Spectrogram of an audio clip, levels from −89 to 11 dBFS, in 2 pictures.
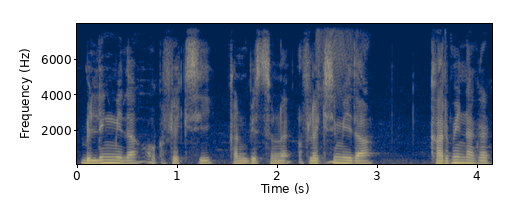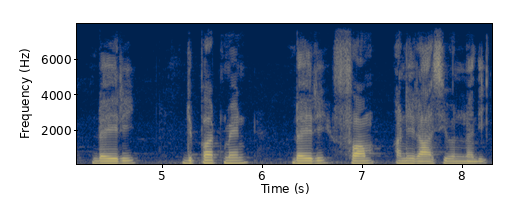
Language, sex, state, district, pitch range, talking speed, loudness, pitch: Telugu, male, Telangana, Mahabubabad, 140-155 Hz, 110 wpm, -20 LUFS, 145 Hz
